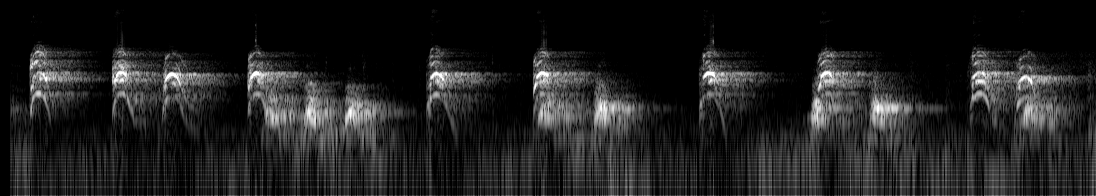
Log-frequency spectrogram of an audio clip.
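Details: Pomeranian puppy barking at a huge dog: about ten sharp, high yappy barks in irregular bursts, some doubled in quick succession, each with a short falling tail, over a quiet background.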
